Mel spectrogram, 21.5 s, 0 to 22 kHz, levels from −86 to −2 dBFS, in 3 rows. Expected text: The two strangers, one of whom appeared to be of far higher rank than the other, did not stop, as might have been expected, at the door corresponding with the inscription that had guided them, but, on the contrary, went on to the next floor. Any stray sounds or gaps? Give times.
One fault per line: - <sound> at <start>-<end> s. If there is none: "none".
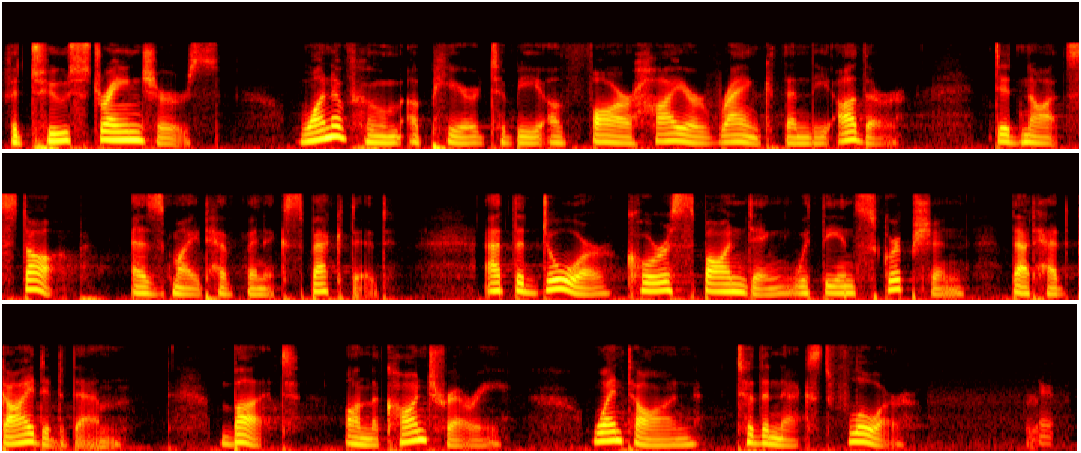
- laugh at 21.2-21.4 s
